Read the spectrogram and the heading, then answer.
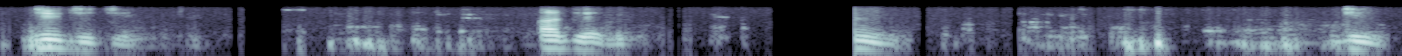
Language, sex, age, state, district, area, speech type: Punjabi, male, 30-45, Punjab, Bathinda, rural, conversation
